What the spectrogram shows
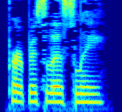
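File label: "purposelessly", British English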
